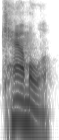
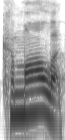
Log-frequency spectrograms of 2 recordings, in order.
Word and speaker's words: Kamala: out like they with camela they they they they accuse you of mispronouncing Kamala kamala's name Kamala when they wanted it to rhyme with Camelot which would mean that you pronounce it camela whatever doesn't really matter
